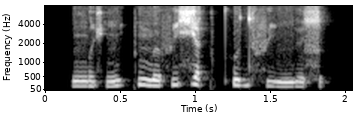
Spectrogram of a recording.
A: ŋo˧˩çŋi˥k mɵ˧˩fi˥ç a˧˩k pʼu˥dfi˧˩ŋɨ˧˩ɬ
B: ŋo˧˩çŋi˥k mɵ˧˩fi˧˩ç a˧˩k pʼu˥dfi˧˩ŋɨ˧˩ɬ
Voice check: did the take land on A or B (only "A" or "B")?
A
